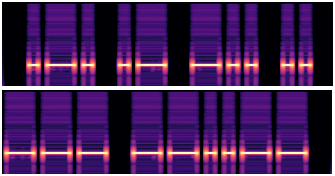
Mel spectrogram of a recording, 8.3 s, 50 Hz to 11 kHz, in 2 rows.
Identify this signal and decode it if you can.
Morse code, heard as a keyed tone, about 10 wpm, 800 Hz. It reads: RADIO,
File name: ANGLAIS texte clair 3 vitesse 10 mots minute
